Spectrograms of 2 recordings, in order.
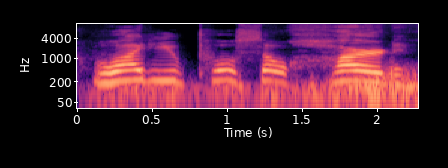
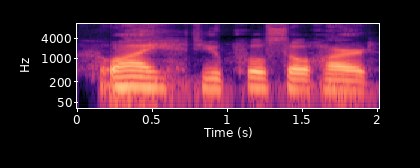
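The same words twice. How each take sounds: First: High, slow drawn-out whine; mock-pleading high whine to the dogs; whiny plea. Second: Said in the usual way. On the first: Scolding dogs pulling on leash.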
